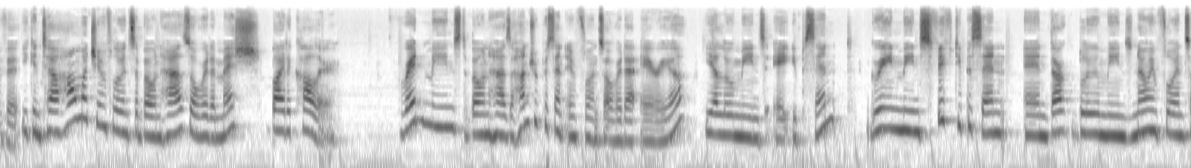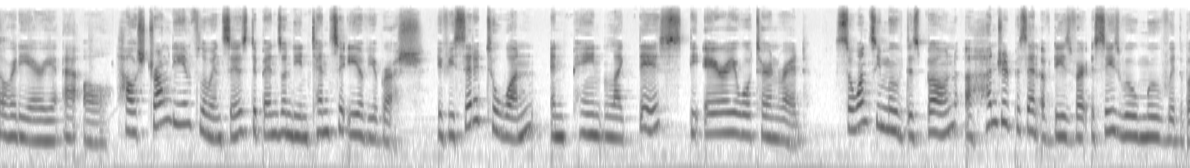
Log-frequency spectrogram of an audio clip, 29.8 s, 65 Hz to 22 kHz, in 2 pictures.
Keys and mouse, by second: 4.5-5.6 middle drag, 6.3 click, 7.0 click, 7.7-9.4 middle drag, 10.1 click, 11.3 click, 11.6 click, 13.6 click, 14.0 click, 15.0-16.3 drag, 16.5 middle click, 18.9 click, 19.5 middle click, 20.1 click, 21.2 middle click, 29.4-29.7 drag.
